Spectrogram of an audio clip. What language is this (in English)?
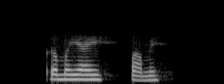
Manipuri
